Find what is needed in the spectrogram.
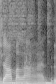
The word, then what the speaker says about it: Shyamalan: How do you say his name? – Shyamalan.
